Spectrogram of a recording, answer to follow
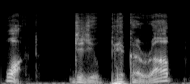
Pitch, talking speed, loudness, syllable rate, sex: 105 Hz, 190 wpm, -20 LUFS, 4.3 syllables/s, male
